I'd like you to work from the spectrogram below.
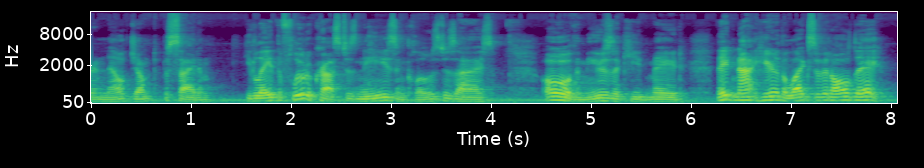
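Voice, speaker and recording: A man with a fairly low voice reads a children's picture book aloud in an expressive storyteller's way. He speaks simply, as a principal would to pupils. There is some noise in the home-video recording. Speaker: school principal reading to pupils.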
